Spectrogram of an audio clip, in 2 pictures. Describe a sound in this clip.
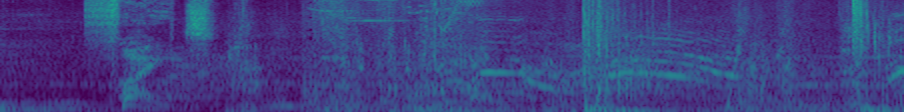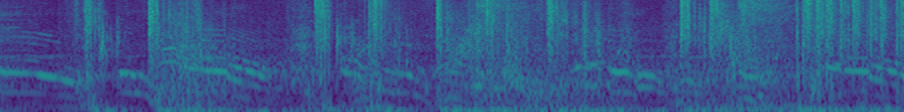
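Heavy punches and kicks land with sharp thuds and cracks.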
